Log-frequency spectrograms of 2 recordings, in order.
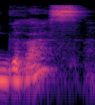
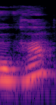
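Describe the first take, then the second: First: The final s sound is clearly pronounced. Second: The final s sound is left silent. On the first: The speaker calls it right. "moi je prononce Stéphanie Grass" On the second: The speaker calls it wrong. "c'est plus joli que Gras"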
